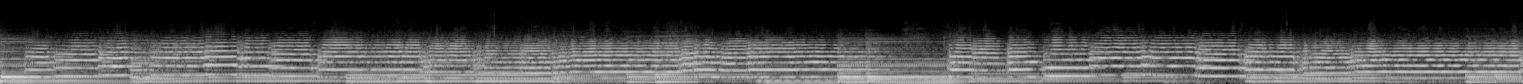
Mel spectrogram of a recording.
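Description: Pocket trumpet playing a solo melody line, note following note, over sustained low accompaniment chords that change every two to three seconds.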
